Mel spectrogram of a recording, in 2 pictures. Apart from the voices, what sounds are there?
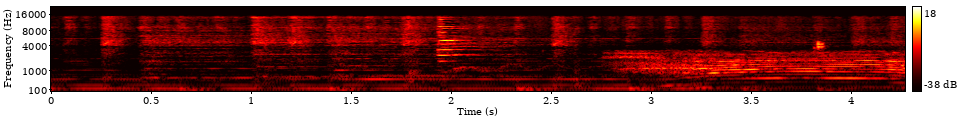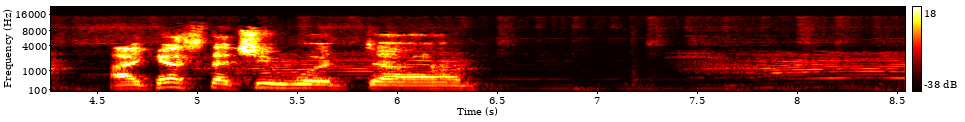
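cow mooing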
